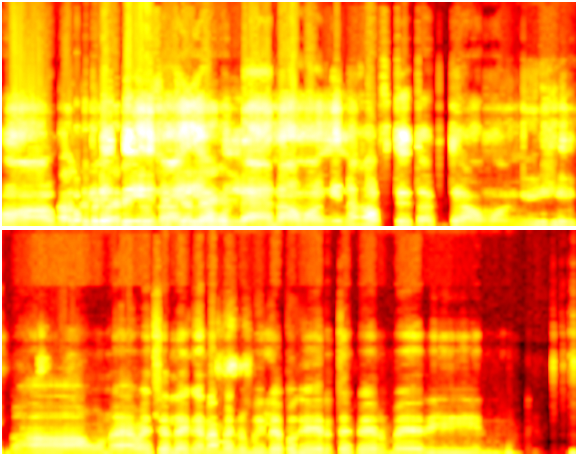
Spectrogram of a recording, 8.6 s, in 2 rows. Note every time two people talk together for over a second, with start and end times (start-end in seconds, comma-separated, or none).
0.5-1.7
